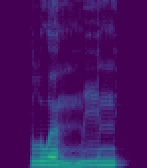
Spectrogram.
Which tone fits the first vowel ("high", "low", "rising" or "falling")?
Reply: falling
